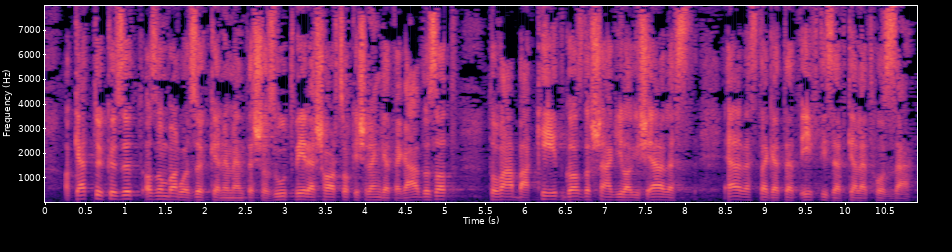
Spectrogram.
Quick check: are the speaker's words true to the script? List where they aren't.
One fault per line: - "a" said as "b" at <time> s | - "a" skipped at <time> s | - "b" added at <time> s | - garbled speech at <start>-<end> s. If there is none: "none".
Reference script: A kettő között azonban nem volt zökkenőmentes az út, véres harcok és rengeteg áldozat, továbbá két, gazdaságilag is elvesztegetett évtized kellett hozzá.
- "nem" skipped at 1.7 s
